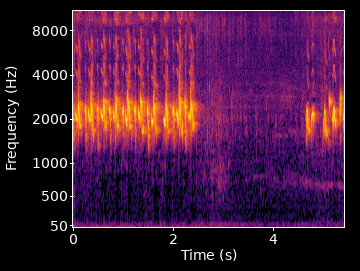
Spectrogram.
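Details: Lure recording of a Sooty-headed bulbul singing 'gacor': a rapid, chattering string of bright chirps for over two seconds, then nearly two seconds of silence before the chirping resumes.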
